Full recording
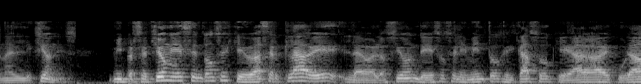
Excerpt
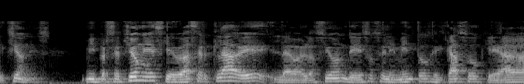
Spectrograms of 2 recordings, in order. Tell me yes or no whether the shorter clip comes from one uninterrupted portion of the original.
no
